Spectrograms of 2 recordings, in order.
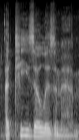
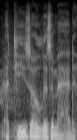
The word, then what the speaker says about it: atezolizumab: Okay, so that brings us up to this new drug, which is hard to pronounce. How do you say it? Atezolizumab. Atezolizumab.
